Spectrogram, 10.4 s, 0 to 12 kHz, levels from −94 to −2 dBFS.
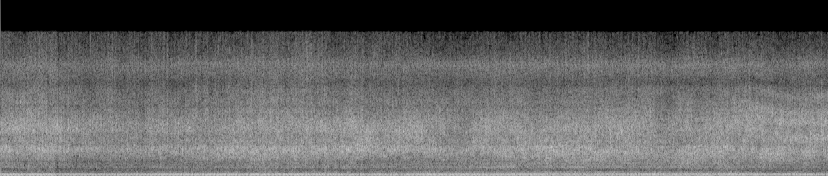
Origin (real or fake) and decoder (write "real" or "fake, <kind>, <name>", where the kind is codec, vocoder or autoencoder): real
